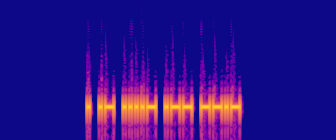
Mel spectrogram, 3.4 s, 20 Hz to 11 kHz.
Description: Morse code, heard as a keyed tone, about 40 wpm, 700 Hz. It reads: EA4WQ
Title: DXCC-100 Call Signs - 5 Characters - 40wpm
